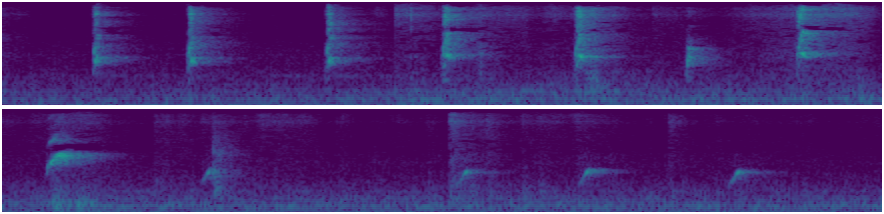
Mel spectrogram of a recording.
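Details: Java sparrow from a medley of song, calling and affectionate calls: a quick run of sharp, high chirps with downward-bending tails, about a dozen in succession, loud and crowded at first, then softer and more widely spaced.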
